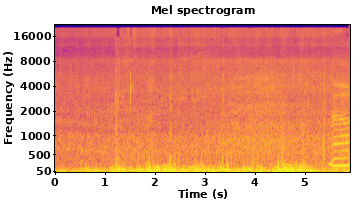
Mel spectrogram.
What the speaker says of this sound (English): You can hear the strong currents today, waves.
